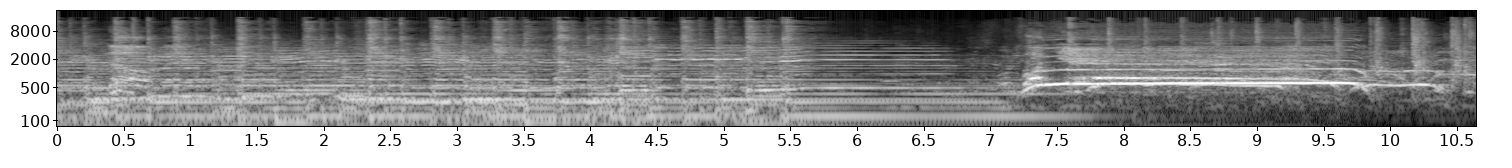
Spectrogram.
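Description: Live country band with upright bass and guitar playing the last bars of a song with a steady beat, ending on a ringing final chord about halfway through. Near the end a loud voice holds one long note for over two seconds.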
